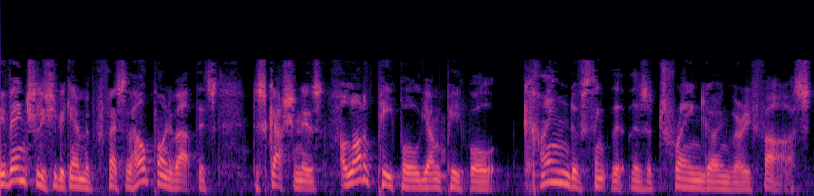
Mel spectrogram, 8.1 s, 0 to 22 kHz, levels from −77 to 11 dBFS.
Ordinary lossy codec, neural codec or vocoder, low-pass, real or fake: MP3, 32 kbps; none; 7.2 kHz; real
